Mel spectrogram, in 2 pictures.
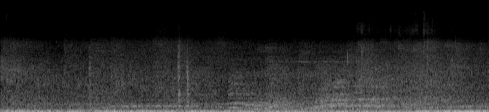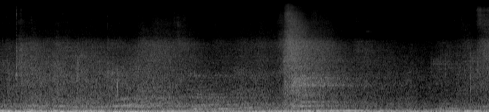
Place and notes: vaison la romaine, roman church
Inside the silent atmosphere of the historical church Notre-Dame de Nazareth de Vaison-la-Romaine.
international village scapes - topographic field recordings and social ambiences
